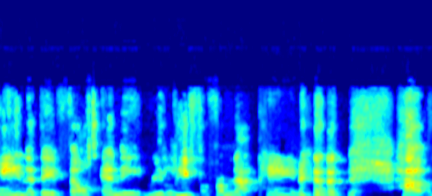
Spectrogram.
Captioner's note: laughter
